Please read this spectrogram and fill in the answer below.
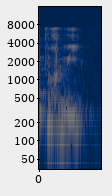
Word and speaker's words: bruit: Exemple, le bruit avec un T, l'accord avec un D, le tapis S, l'enfant T et le choix X.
